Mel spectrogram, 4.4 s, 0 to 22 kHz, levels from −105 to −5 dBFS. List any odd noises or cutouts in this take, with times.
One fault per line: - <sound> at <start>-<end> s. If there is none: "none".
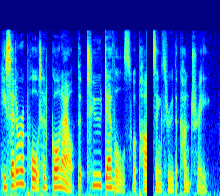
- dropout at 2.9-3.1 s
